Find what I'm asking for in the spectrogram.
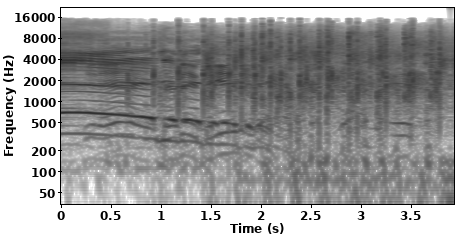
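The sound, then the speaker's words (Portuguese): Audience applause welcoming a former football star as a guest on a Brazilian talk show, a dense patter of clapping that swells after the host's voice and continues beneath ongoing speech. “Vamos receber com muitas palmas ele, o nosso craque”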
